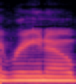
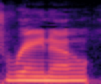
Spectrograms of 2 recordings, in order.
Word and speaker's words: Reno: Last name, R-E-N-O. It's spelled like the city, Reno, but it's pronounced Reno.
